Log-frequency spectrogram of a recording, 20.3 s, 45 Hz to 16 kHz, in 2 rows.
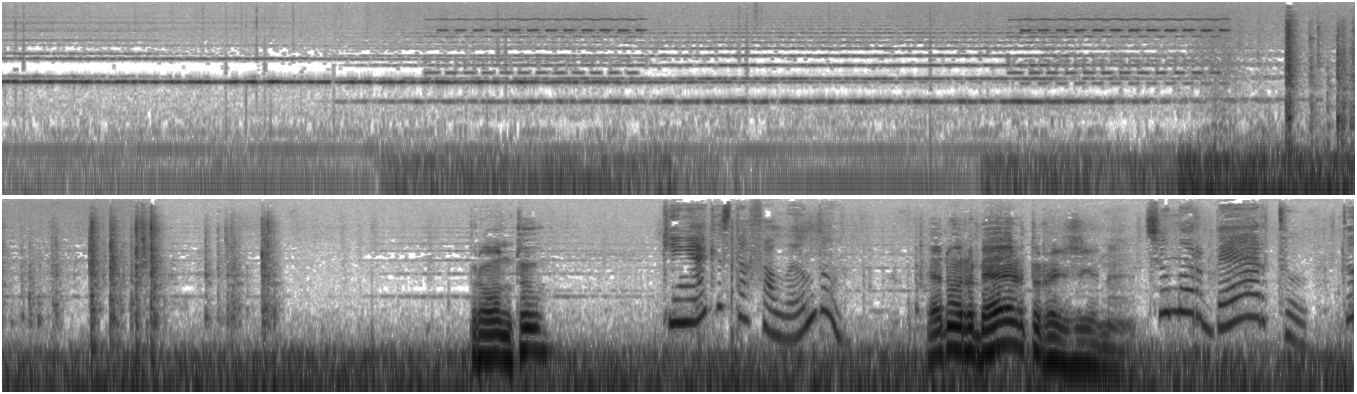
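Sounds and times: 
telephone ringing with a steady electronic tone: 0:02.7 - 0:05.3, 0:07.4 - 0:10.5
speech: 0:13.7 - 0:14.3, 0:15.1 - 0:20.2.

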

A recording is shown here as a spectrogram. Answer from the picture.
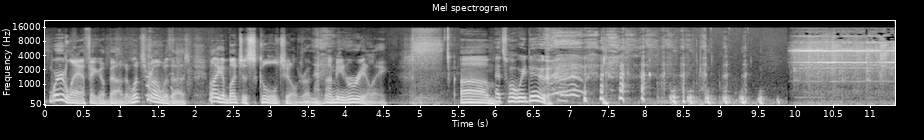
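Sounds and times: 
speech: 0:00.0 - 0:07.4
laughter: 0:01.3 - 0:02.0, 0:06.7 - 0:09.9
teletype machine bells ringing: 0:09.9 - 0:11.3.

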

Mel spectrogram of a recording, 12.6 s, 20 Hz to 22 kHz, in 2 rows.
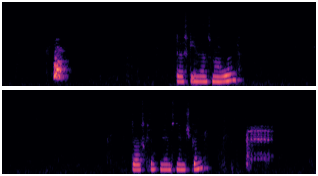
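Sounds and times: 
dog barking: 0:01.0 - 0:01.4
speech: 0:03.5 - 0:04.8, 0:09.0 - 0:10.5
sheep bleating: 0:11.2 - 0:11.8.

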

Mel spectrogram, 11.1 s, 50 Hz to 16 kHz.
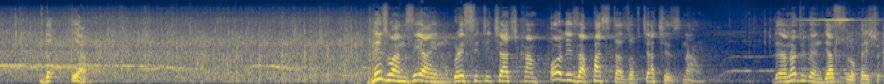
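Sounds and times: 
church audience applauding for pastors: 0:00.0 - 0:05.6
speech: 0:00.5 - 0:01.3, 0:04.7 - 0:08.9, 0:09.7 - 0:11.0.

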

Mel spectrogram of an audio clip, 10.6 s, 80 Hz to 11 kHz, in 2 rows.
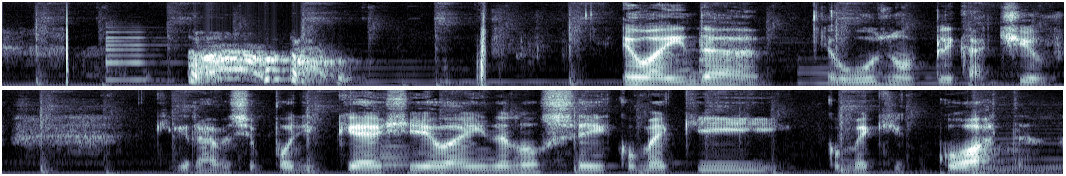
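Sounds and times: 
speech: 0:00.9 - 0:02.0, 0:03.1 - 0:05.4, 0:06.2 - 0:10.6
cough: 0:01.0 - 0:01.8
throat sounds: 0:01.0 - 0:02.6.

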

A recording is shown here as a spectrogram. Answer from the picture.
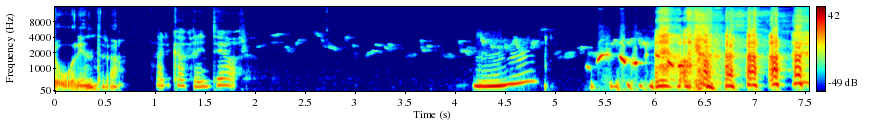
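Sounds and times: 
speech: 0:00.2 - 0:02.0, 0:04.2 - 0:04.7, 0:05.4 - 0:07.5
person whistling imitating birdsong: 0:04.2 - 0:06.3
person laughing: 0:05.4 - 0:07.5.

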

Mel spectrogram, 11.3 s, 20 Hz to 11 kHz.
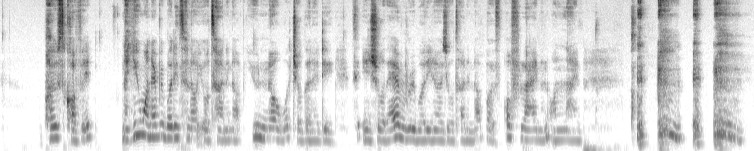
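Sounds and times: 
speech: 0:00.7 - 0:11.1
person with an irritated throat clearing throat: 0:09.5 - 0:11.3.

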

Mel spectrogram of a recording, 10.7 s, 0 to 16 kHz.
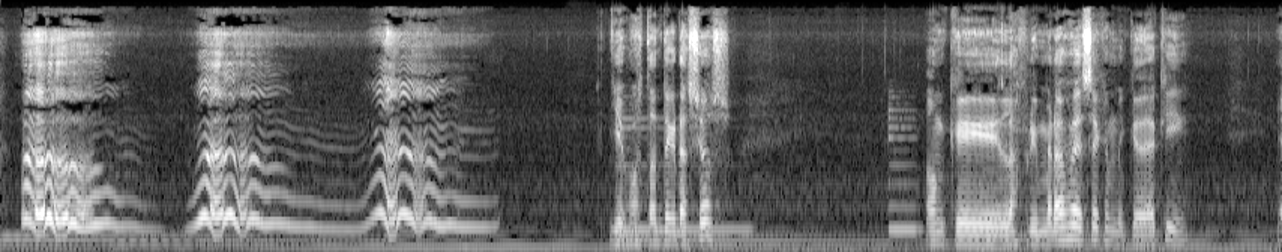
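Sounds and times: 
person imitating the hoarse bark of a dog with damaged vocal cords: 0:00.0 - 0:04.2
speech: 0:00.2 - 0:01.0, 0:05.1 - 0:06.2, 0:07.7 - 0:10.0.

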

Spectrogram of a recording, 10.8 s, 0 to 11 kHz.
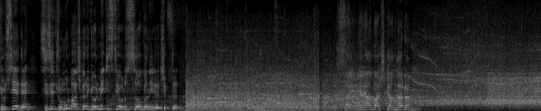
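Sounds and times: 
speech: 0:00.0 - 0:04.6, 0:06.9 - 0:08.6
dense continuous applause from a large crowd in a big room: 0:03.7 - 0:10.8.

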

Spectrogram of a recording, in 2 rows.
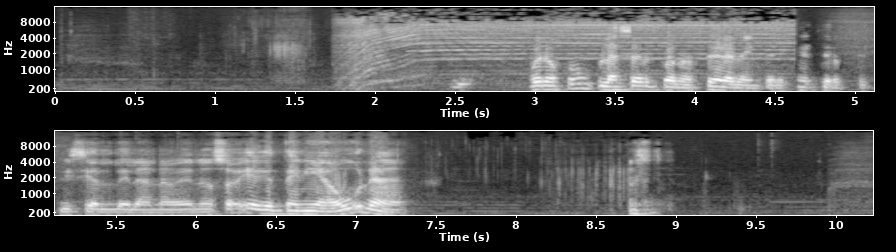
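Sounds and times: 
power drill drilling partway into a horn: 0:01.7 - 0:04.6
speech: 0:02.5 - 0:07.4, 0:08.7 - 0:08.9.

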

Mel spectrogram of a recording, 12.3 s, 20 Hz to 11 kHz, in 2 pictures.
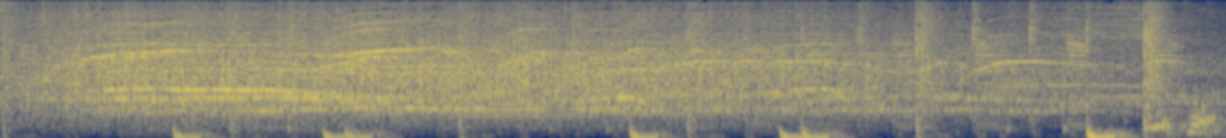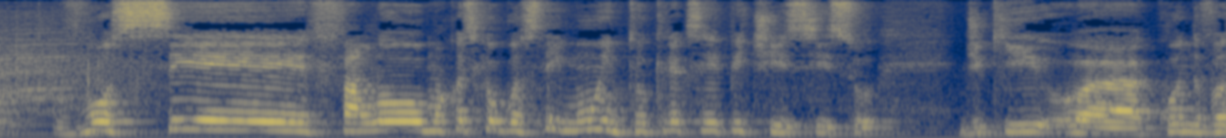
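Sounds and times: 
whoops and cheers: 0:00.0 - 0:06.7
crowd applauding: 0:00.0 - 0:06.8
speech: 0:06.0 - 0:12.2.

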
